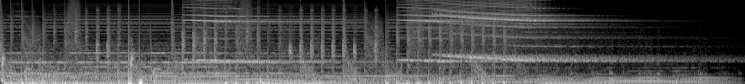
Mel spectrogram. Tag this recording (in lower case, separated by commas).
musical instrument, music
